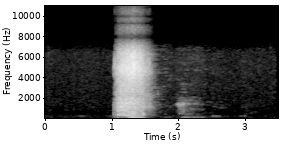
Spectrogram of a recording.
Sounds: Sniff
